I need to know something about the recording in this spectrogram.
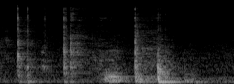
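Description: Hard plastic parts of a robot vacuum's self-emptying base knocking and clicking as they are handled and set down on a wooden table, with three or four sharp clicks spread across the two seconds.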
